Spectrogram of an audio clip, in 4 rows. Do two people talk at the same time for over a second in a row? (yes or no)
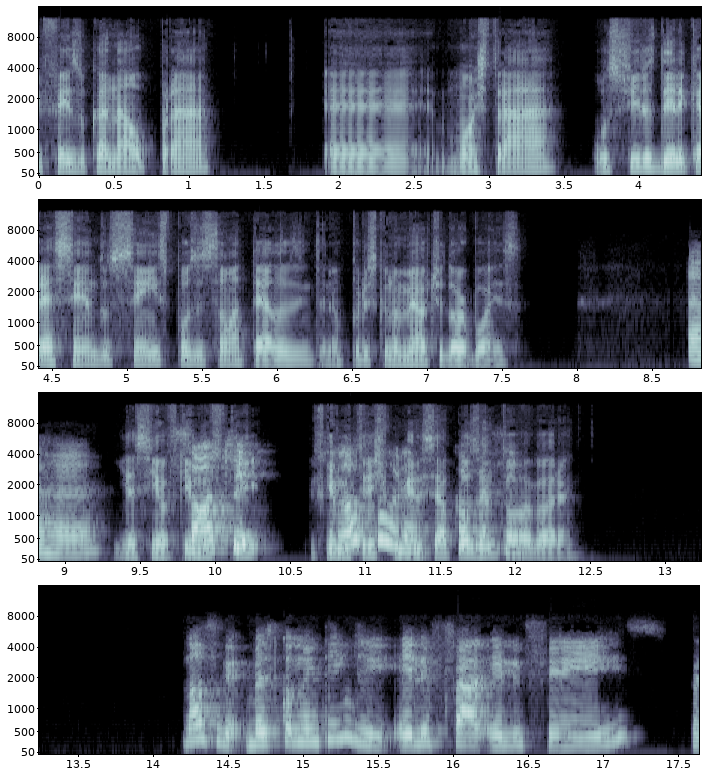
yes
